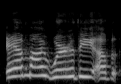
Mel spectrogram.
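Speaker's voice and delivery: high, loud mock Southern belle lament; Southern accent. Host joking about doubting her own worth, hammed-up Southern accent. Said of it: "this is where I break into my Southern accent".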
